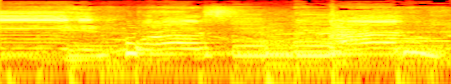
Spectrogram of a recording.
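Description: A man singing a slow love ballad to his own acoustic guitar accompaniment, performed live.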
